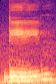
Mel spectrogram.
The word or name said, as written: Dirim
